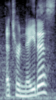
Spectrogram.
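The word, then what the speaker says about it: Eternatus: together the eternitis uh i pronounce it eternitis like tornados but eternitus uh we'll call it that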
